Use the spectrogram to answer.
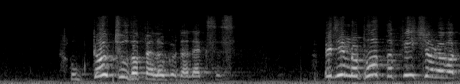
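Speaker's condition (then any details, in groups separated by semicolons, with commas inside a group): No condition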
